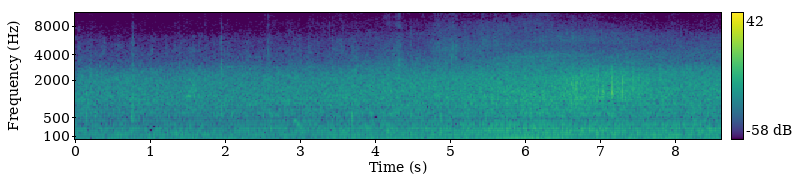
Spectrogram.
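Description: A quiet town street hums softly outdoors.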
